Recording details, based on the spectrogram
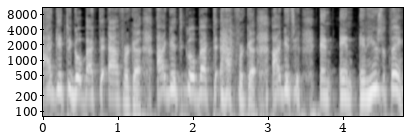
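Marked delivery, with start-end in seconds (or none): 0.0-3.4 repeated screaming cry, acted out. Retelling how a healed man ran around the room: imitating a man screaming. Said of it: "all he's screaming is".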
